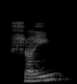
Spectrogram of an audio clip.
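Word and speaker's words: sinh: And how do you pronounce it? Shine, cosh, tan or chinge or cosh etc.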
